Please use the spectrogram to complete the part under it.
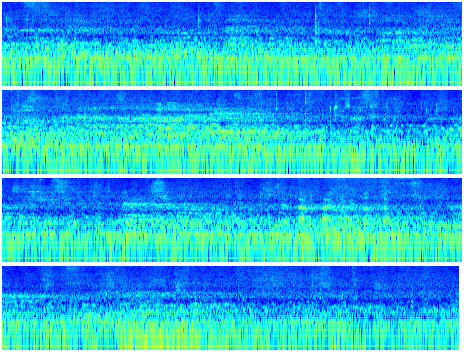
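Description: A crowd of men and women murmur and chat nearby in a large echoing hall.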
